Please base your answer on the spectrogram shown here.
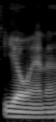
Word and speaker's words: Joanna: So It's Joanna. Joanna. Sure. Why is it? It's a soft J. It's like jogging. Silent Because J. she's from Poland. That's how they say it.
